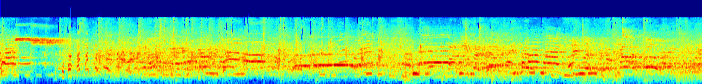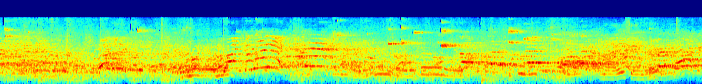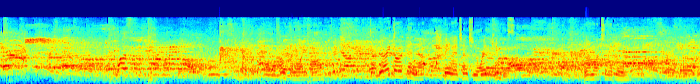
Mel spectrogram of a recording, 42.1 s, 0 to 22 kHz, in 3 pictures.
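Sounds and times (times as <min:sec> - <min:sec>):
voices echoing in gym: 0:00.0 - 0:42.0
referee's whistle: 0:00.2 - 0:01.4, 0:28.5 - 0:29.3.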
